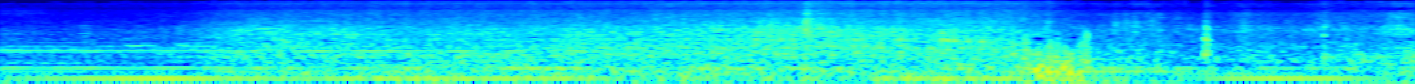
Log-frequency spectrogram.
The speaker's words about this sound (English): This is what it sounded like for one homeowner as a wall of water came barreling down the hill towards his house. Turn around! The flash flood's right there! The flash flood's right there! Get out of here! Go!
